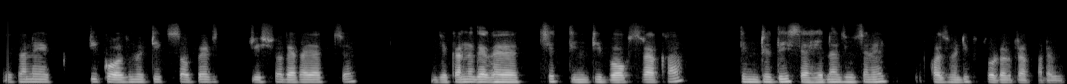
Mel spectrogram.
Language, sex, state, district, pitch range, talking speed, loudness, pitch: Bengali, male, West Bengal, Jalpaiguri, 110-120 Hz, 125 wpm, -24 LUFS, 115 Hz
